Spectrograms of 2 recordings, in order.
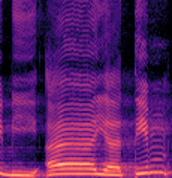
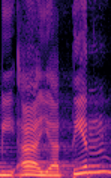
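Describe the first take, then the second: First: The word ends with a held, nasal m sound. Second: The word ends with a clear n sound. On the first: The speaker calls it right. "tapi bi ayatim, m sambil tahan bunyi m-nya" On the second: The speaker calls it wrong. "bukan bi ayatin, bukan n lagi"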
